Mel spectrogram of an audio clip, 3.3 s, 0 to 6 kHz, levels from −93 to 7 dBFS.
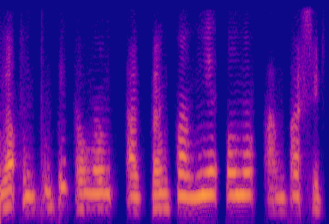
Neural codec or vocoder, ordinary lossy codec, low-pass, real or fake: codec, 16 kHz, 0.5 kbps, FreqCodec, smaller model; none; 5.4 kHz; fake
